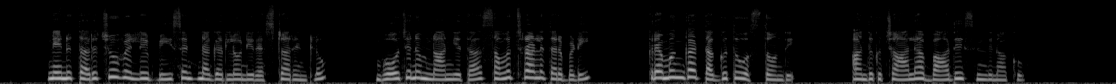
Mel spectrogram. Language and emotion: Telugu, sad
